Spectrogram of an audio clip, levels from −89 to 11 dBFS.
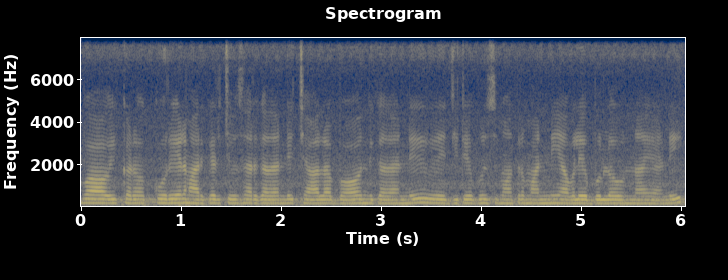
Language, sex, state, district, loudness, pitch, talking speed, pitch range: Telugu, female, Telangana, Nalgonda, -17 LUFS, 175 Hz, 170 wpm, 170-180 Hz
